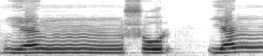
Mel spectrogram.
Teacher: নুন সাকিনের পরে শিন আসছে, এটা হচ্ছে ইকফার গুন্না, গুন্না সহ স্পষ্ট করে পড়তে হবে।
